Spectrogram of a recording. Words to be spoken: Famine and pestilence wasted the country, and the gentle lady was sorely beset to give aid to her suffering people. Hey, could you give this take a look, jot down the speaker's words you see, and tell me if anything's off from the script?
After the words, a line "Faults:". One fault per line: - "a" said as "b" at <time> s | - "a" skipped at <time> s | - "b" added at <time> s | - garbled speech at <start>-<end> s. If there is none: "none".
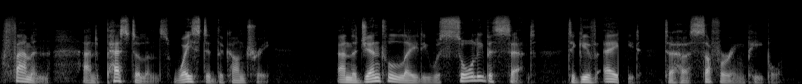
Famine and pestilence wasted the country, and the gentle lady was sorely beset to give aid to her suffering people.
Faults:
none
